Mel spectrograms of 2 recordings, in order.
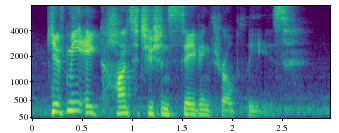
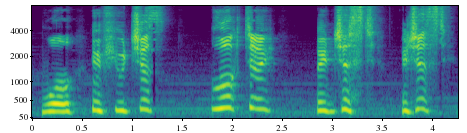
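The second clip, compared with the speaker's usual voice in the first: high, halting panic; hyperventilating; 8 semitones higher than usual. Acted. Darien to the queen, panicked hyperventilating. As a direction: stammer high in short gasped bursts. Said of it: "Darian's gonna start to hyperventilate".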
